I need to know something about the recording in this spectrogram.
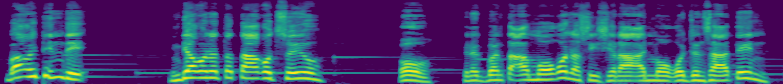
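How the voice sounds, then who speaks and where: A man's voice: high voice, expressive, fast, faint music behind. An actor playing a fed-up, hardworking man who indignantly scolds his older sister in a radio drama. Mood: angry, defiant. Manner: indignant, forceful, emotionally confrontational.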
